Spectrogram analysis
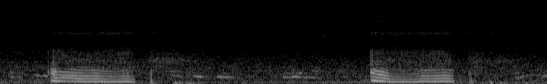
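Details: Pug napping with eyes rolled back to the whites: two loud, buzzing, tonal snores about three seconds apart, with noisy snuffling breaths between; snoring.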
